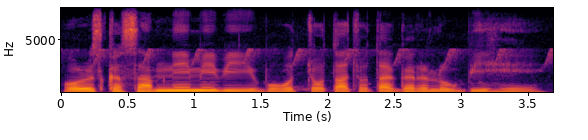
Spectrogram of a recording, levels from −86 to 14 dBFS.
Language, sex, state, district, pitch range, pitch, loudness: Hindi, male, Arunachal Pradesh, Lower Dibang Valley, 110-125 Hz, 115 Hz, -15 LUFS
